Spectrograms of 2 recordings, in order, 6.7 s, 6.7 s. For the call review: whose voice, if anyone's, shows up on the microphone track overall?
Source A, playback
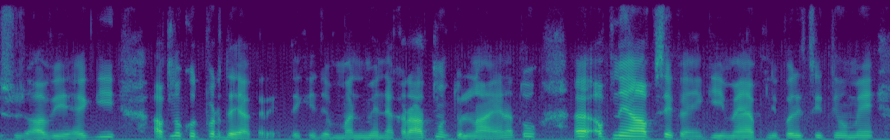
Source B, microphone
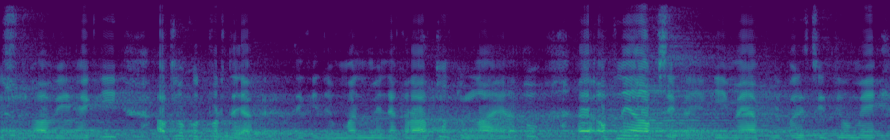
echo only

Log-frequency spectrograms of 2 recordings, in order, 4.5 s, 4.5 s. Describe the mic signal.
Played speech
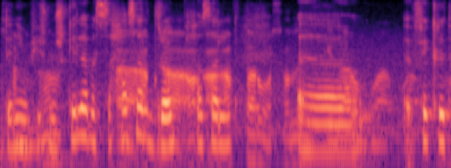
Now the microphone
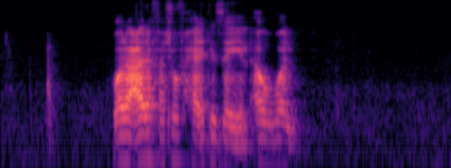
user only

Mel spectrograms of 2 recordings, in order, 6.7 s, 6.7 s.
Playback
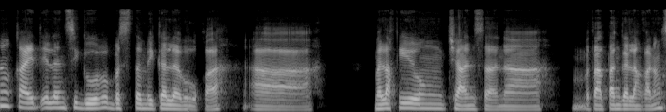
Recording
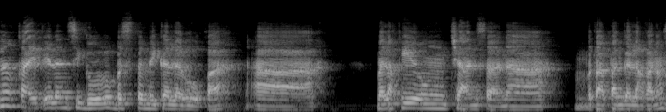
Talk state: echo only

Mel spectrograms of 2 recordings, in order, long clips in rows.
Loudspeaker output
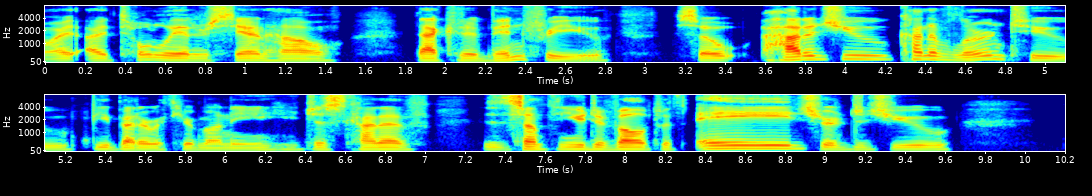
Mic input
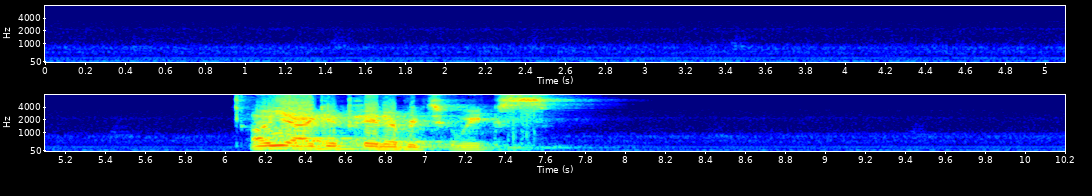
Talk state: user only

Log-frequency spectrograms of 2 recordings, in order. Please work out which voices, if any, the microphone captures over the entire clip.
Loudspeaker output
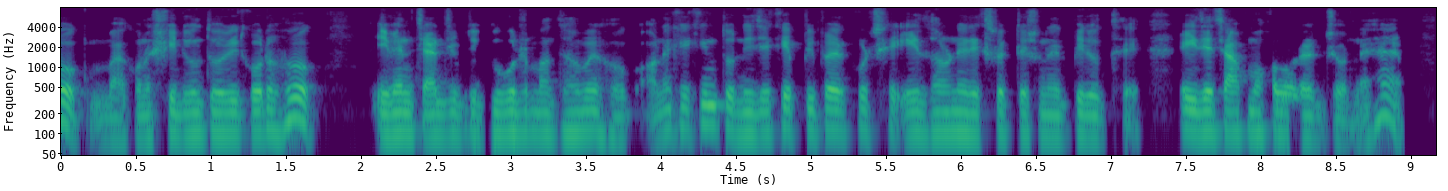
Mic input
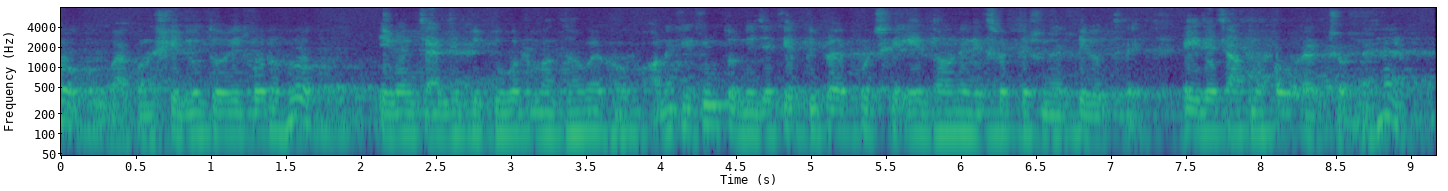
echo only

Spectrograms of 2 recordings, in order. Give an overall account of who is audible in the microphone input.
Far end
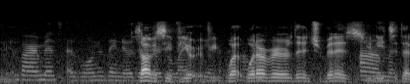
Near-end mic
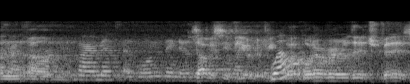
both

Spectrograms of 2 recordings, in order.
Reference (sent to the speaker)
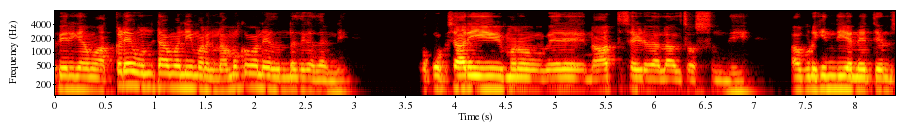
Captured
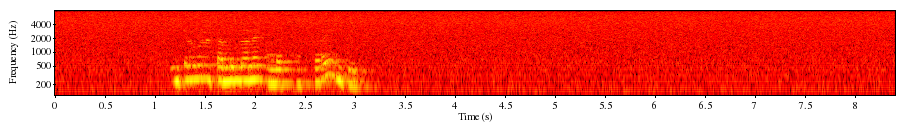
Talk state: user only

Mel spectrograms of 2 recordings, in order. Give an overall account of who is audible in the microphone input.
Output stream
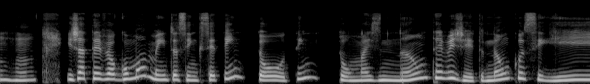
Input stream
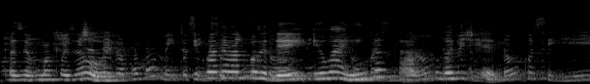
both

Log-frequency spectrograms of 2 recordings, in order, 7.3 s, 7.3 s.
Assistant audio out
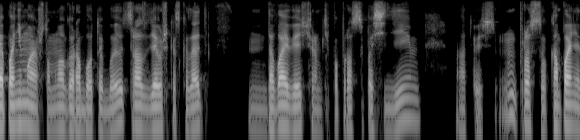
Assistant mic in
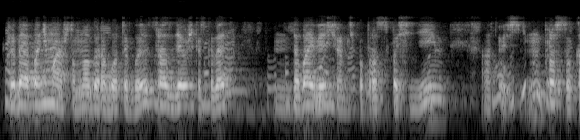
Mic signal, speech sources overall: both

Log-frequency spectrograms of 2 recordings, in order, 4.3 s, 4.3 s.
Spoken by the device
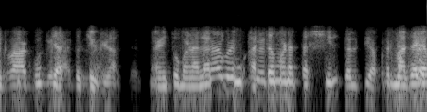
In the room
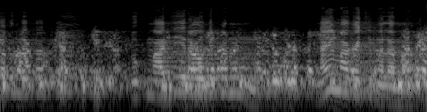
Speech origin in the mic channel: both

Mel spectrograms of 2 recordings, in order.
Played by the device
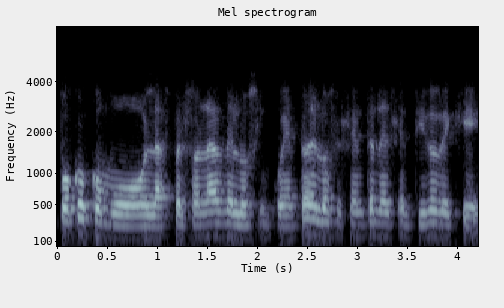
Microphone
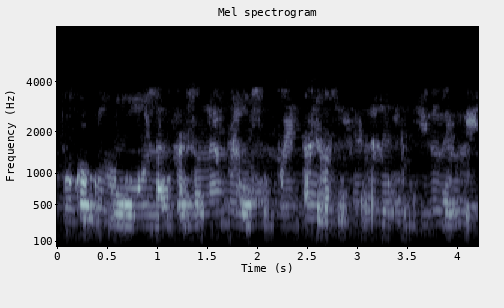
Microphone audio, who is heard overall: echo only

